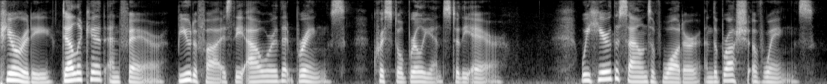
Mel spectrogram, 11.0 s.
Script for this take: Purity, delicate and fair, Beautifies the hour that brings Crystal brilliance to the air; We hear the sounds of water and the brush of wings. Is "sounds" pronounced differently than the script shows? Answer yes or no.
no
